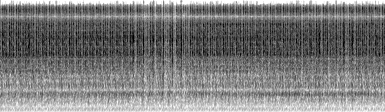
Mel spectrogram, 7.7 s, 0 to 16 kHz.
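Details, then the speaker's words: 1985.5 Porsche 944 non-turbo, first start after sitting long and being flooded, new reference sensors: fast light top-end ticking over slightly uneven idle, good oil pressure; lifters likely still pumping up. "We've got great oil pressure. It might just take a while for those lifters to pump up. She hasn't been running in quite a while."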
